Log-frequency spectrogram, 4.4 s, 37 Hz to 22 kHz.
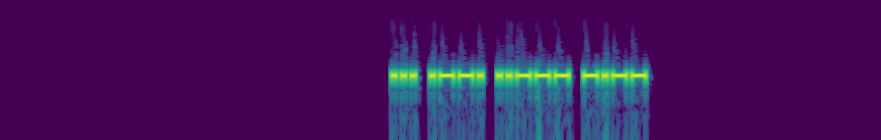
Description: Morse code, heard as a keyed tone, about 51 wpm, 700 Hz. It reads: SP2Y
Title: DXCC-100 Call Signs - 4 Characters - 50wpm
